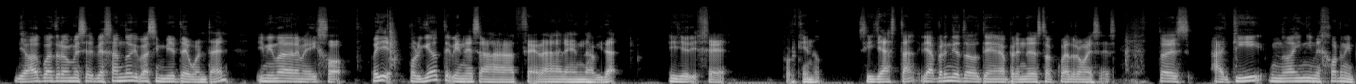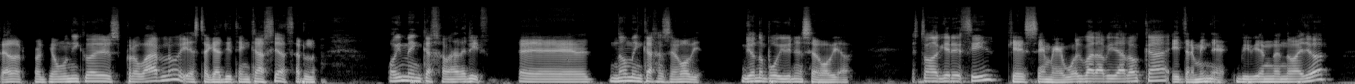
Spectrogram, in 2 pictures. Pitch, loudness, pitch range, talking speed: 125 Hz, -20 LUFS, 115-145 Hz, 215 wpm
